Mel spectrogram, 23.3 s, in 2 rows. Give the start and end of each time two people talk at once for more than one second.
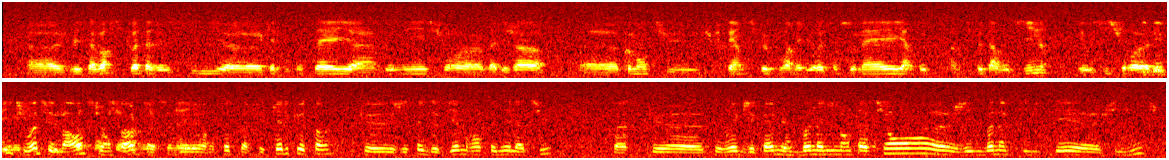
11.4-13.7

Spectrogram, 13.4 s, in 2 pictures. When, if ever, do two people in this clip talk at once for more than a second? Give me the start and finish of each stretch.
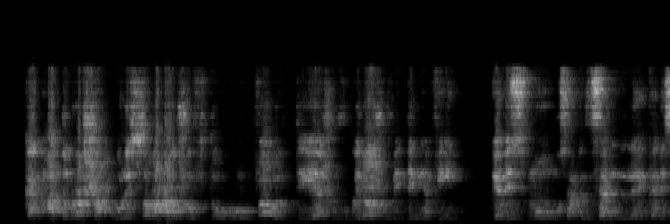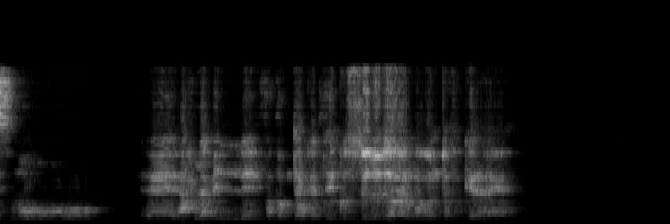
none

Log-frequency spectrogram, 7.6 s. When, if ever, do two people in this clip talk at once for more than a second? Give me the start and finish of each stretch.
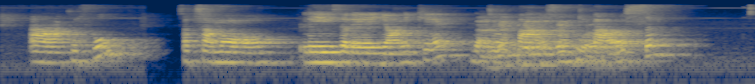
4.9-6.2

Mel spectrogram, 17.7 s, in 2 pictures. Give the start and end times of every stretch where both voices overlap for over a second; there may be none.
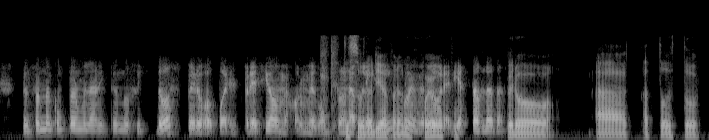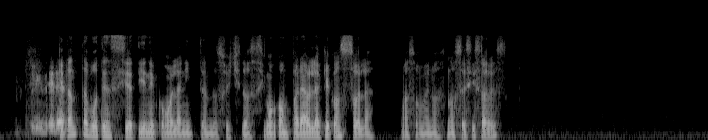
4.3-5.5

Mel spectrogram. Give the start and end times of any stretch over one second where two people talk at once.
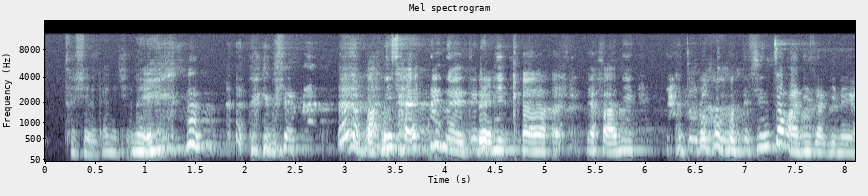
none

